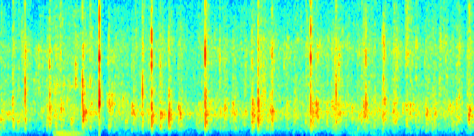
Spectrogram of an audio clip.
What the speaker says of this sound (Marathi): सर्वांनी जरा जोरात टाळी वाजवा यांच्याकरता, जोरात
